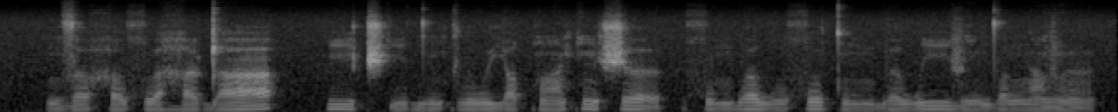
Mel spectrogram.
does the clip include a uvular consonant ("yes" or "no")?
yes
